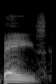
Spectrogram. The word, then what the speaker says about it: Buys: It's spelled B-U-Y-S, but they pronounce it Baez.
